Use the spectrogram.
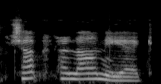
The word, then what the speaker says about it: Palahniuk: This is how you pronounce his name. Chuck Palahniuk. It sounds I'm like not sure. Palani egg. Like Palani egg. Palahniuk with a K at the end.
